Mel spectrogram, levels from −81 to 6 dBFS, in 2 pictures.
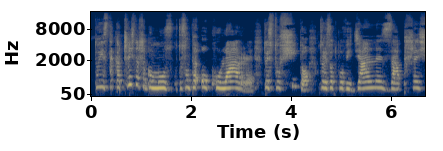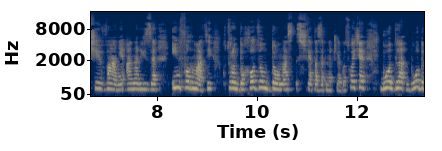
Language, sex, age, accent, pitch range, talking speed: Polish, female, 30-49, native, 210-250 Hz, 135 wpm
